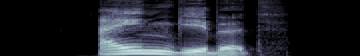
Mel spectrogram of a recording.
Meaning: second-person plural dependent subjunctive II of eingeben
- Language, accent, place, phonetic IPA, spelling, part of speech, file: German, Germany, Berlin, [ˈaɪ̯nˌɡɛːbət], eingäbet, verb, De-eingäbet.ogg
